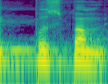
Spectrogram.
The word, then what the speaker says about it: पुष्पम: तो पुष्पम में जो ऊ है वो छोटी ऊ है, तो पू ऐसे ही पुष्पम सामान्य रूप से इस तरह से उच्चारण करेंगे, और यहाँ पर बड़ा ऊ है इसलिए सूत्रम ऐसे, ठीक है।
